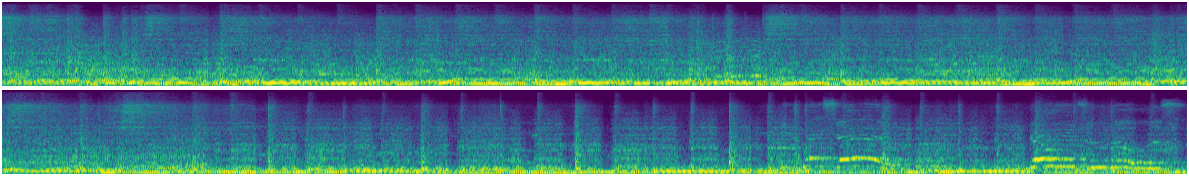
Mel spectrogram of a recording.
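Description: Live rock band playing: drum kit, guitar and bass, with a singer's voice coming in near the end.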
